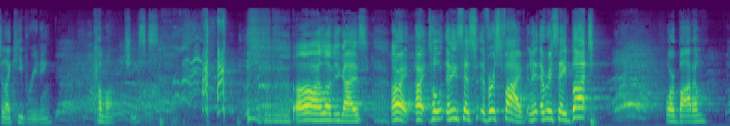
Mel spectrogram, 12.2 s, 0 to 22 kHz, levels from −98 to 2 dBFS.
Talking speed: 145 wpm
